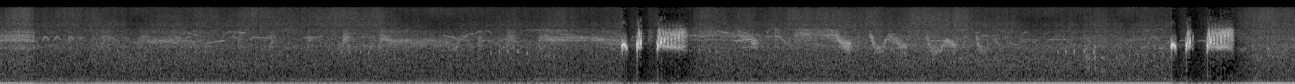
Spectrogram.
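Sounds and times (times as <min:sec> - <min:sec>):
faint birds chirping: 0:00.0 - 0:12.9
Japanese quail harsh stuttered three-part call: 0:06.1 - 0:06.9, 0:11.7 - 0:12.4.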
